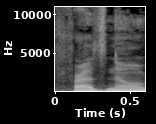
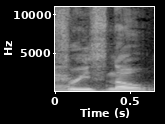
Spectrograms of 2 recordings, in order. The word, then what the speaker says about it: Fresno: Maybe I'm mispronouncing it. Fresno. Sure, that sounds better. Free snow. Maybe it's Fresno. Yeah, free snow. somebody listen to this is like this idiot. No, it's Fresno.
